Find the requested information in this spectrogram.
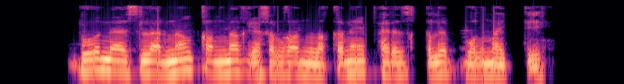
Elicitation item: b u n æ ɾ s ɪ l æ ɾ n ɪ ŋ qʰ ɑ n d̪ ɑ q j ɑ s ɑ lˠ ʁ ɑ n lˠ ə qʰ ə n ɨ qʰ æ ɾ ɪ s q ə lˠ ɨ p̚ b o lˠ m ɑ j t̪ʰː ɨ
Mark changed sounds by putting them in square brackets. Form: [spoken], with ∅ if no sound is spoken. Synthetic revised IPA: b u n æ ɾ s ɪ l æ ɾ n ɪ ŋ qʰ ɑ n d̪ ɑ q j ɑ s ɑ lˠ ʁ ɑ n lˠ ə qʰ ə n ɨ [pʰ] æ ɾ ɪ [z] q ə lˠ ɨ p̚ b o lˠ m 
